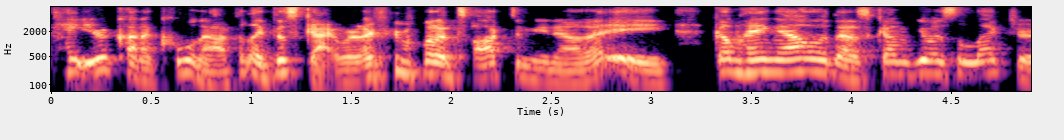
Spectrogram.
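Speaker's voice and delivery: put-on old classmates at reunion suddenly fawning over him; eager colleagues. Colleagues now courting him.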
